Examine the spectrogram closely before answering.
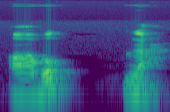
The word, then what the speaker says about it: অবজ্ঞা: তারপর মধ্য অ ব, তারপর বর্গীয় জ রয়েছে, তাহলে কি হবে এখানে উচ্চারণটি? মধ্য অ বা ব এর উচ্চারণ ও এর মতো হচ্ছে, দেখো, অবজ্ঞা।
